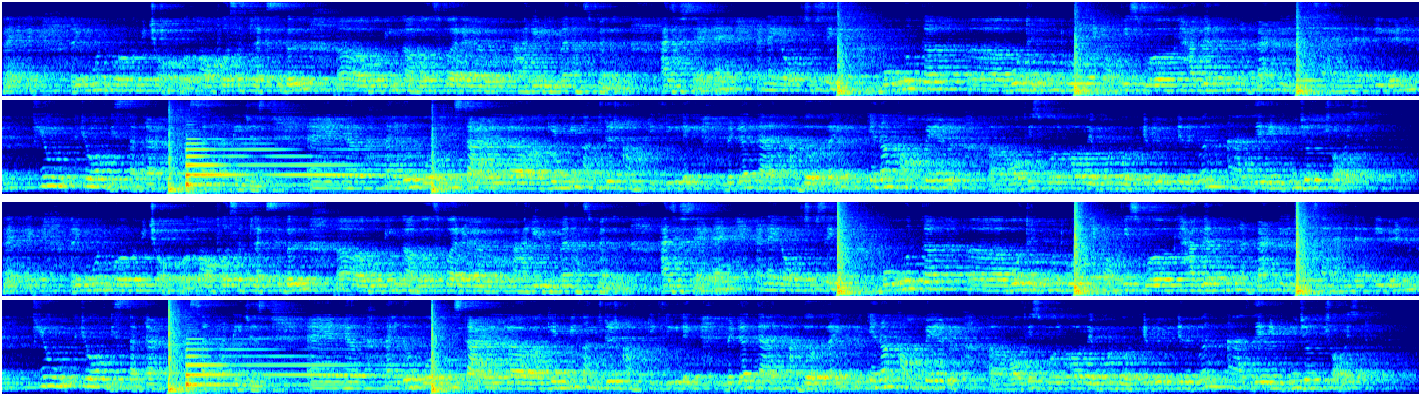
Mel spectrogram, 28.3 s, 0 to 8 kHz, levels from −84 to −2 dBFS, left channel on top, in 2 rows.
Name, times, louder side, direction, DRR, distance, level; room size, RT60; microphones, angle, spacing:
voice 1, 0.0-27.8, right 1 dB, 15° right, -3 dB, 4.2 m, -38 dB
sound 1, 8.3-8.8 10.7-11.3 12.9-13.5 15.8-16.3 18.4-18.9, right 4 dB, 80° right, 0.8 m, -35 dB
sound 2, 16.0-25.7, left 2 dB, 20° left, 0.7 m, -39 dB
29.0 x 20.0 x 5.5 m, 2.5 s
head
